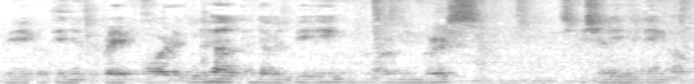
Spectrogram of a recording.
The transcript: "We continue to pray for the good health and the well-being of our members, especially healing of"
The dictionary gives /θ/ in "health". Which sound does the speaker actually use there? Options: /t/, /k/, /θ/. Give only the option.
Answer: /t/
